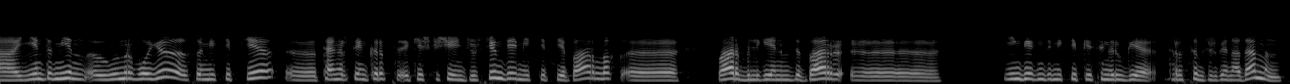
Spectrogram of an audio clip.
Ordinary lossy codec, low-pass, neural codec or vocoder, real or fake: none; 3.6 kHz; none; real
